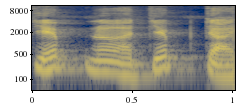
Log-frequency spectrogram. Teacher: เจ็บนี่มันออกเสียงตามสำเนียงไตยวนเชียงใหม่นะครับเจ็บนะครับอ่านออกเสียงจัตวานะครับ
